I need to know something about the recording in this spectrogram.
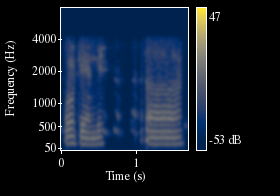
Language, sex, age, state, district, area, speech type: Telugu, male, 18-30, Andhra Pradesh, Chittoor, rural, conversation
